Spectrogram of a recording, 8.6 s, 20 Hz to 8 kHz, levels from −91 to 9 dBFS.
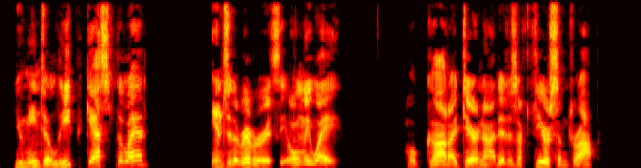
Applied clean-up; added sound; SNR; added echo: neural mask model Resemble Enhance denoiser.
